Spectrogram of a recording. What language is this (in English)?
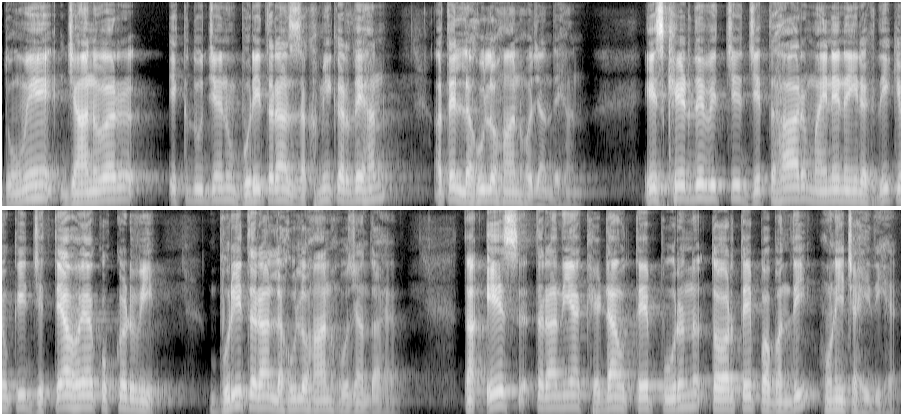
Punjabi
